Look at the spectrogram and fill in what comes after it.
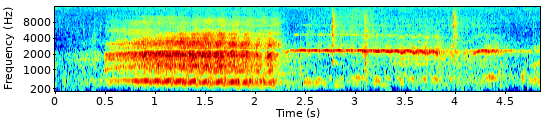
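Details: Horse pulling a restored Dollé No. 17 horse-drawn mower during a trial run: a loud, quavering whinny with layered harmonics lasting about two seconds, followed by a thin steady high tone, clicks and a man urging "allez".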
